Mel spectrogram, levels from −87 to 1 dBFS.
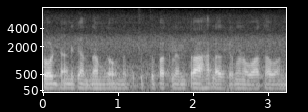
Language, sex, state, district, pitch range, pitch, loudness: Telugu, male, Andhra Pradesh, Manyam, 100-105 Hz, 105 Hz, -20 LUFS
